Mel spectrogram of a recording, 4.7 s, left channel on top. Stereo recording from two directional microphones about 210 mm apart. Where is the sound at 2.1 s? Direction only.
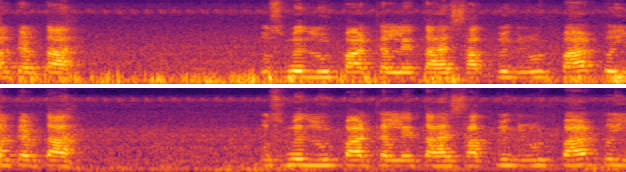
20° left (ahead or behind).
